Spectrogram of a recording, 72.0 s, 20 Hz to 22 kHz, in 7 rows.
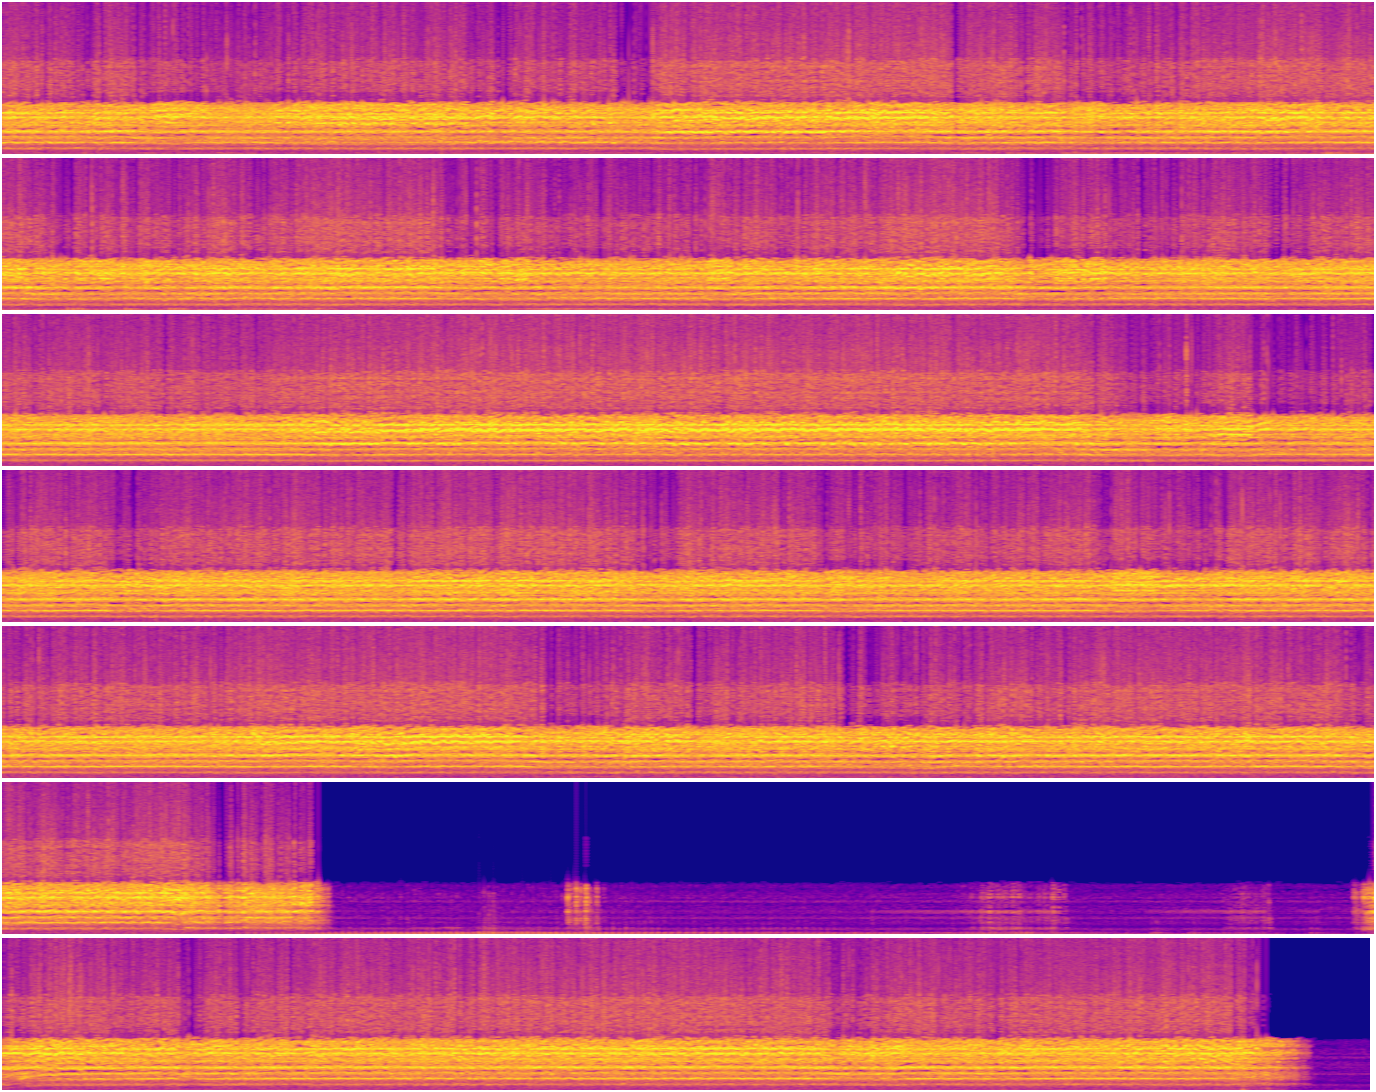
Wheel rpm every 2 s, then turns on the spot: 230, 220, 220, 220, 230, 220, 230, 230, 230, 230, 230, 220, 210, 210, 220, 230, 230, 230, 230, 230, 230, 230, 230, 230, 230, 230, 210, 0, 0, 10, 30, 210, 230, 230, 230, 130.
58-60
